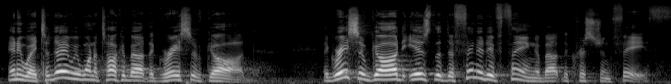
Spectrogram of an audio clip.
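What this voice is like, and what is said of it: Slight Southern US accent. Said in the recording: “I was born in South Georgia, Valdosta ... I still preach with a little bit of an accent ... I was born in the South. I went to seminary in the South.”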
